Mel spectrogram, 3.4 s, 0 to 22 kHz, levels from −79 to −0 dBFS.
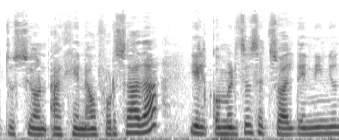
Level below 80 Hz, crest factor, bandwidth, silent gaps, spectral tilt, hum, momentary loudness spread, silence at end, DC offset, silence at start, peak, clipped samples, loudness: -46 dBFS; 16 dB; 16 kHz; none; -5 dB/octave; none; 6 LU; 0 s; under 0.1%; 0.05 s; -8 dBFS; under 0.1%; -24 LUFS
